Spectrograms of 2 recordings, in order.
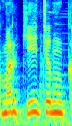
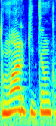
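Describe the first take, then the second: First: Маркетинг with stress on the second syllable, марКЕтинг. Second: Маркетинг with stress on the first syllable, МА-ркетинг. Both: Shown as a demonstration. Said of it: "наоборот".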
